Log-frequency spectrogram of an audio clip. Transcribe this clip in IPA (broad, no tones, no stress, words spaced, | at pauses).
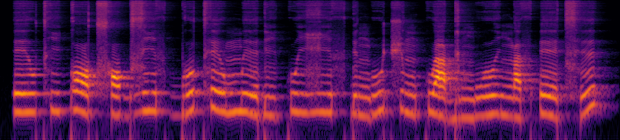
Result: eu̯tʰi ɡɔt͡sʰɔɡ ziθ ɡ͡bʊtʰeu̯ mɪɗi kʷiɣiθɗɪŋ u t͡ʃʊŋkʷaɡɪŋ wʊi̯ŋaθ ʔet͡sʰɪ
